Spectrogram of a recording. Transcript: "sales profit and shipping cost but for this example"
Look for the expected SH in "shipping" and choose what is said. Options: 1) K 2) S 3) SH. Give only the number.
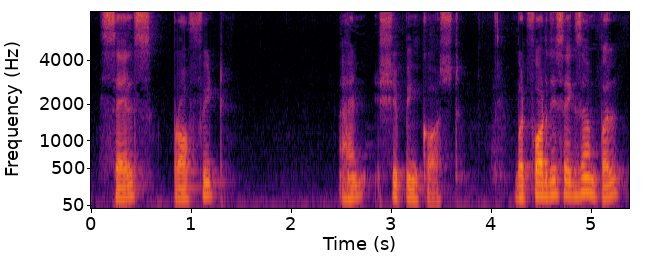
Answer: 3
